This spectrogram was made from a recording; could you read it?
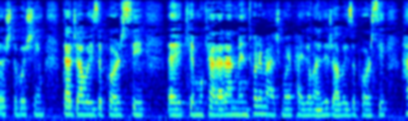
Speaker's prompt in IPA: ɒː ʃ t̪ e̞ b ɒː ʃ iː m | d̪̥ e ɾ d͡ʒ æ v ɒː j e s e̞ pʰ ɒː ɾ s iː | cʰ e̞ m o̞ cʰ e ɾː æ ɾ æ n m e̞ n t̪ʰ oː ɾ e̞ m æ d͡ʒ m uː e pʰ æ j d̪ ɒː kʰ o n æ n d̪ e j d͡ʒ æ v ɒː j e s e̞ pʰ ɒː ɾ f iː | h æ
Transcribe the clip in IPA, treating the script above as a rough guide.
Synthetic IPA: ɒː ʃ t̪ e̞ b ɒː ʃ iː m | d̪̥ æ ɾ d͡ʒ æ v ɒː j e z e̞ pʰ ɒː ɾ s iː | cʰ e̞ m o̞ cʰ æ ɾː æ ɾ æ n m e̞ n t̪ʰ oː ɾ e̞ m æ d͡ʒ m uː e pʰ æ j d̪ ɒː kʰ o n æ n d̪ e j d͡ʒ æ v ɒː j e z e̞ pʰ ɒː ɾ s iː | h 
